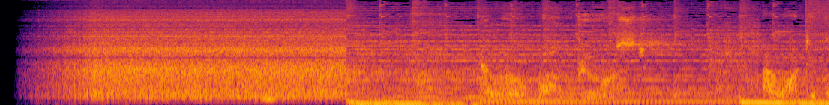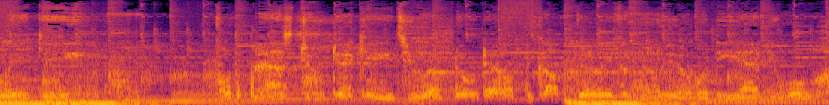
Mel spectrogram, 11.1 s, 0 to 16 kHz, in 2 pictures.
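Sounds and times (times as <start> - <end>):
television static hiss: 0.1 - 2.3.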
